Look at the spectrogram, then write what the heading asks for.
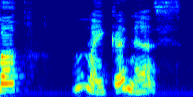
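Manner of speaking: usual speaking voice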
